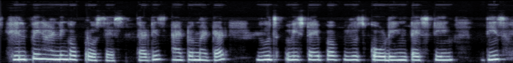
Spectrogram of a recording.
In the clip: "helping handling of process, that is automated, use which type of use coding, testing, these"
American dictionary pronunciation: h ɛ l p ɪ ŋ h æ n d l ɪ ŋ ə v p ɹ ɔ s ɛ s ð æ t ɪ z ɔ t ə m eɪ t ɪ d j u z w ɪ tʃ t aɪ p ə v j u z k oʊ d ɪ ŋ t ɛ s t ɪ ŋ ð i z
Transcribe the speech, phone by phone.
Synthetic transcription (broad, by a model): h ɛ l p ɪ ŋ h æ n d ɪ ŋ ə v p ɹ ɔ s ɛ s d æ t ɪ z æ t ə m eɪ t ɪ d j u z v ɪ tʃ t aɪ p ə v j u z k oʊ d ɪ ŋ t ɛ s t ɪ ŋ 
